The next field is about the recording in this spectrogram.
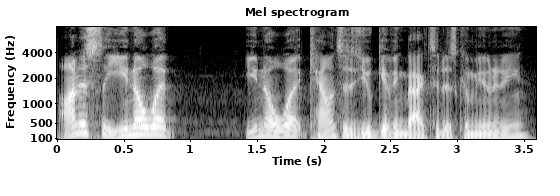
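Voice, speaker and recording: With a medium-pitched, very animated voice, a young options trading teacher in his twenties speaks fast to his livestream audience, no echo behind him. He's casual, earnest and rambling, leaning on repeated phrases for emphasis.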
